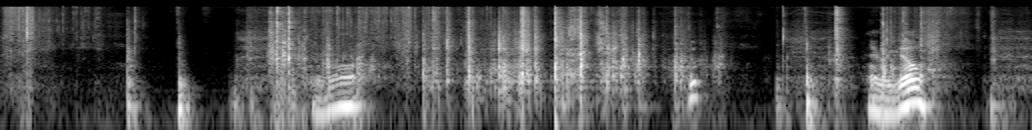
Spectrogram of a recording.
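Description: A thin plastic bag crinkling as a TV remote is slid out of it and handled, with a few sharp clicks and knocks. A man's voice makes brief wordless sounds about three seconds in and again near the end.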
